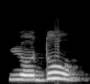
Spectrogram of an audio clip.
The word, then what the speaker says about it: le dos: فلو دو أيضا كنكتبوه بإس آخر الكلمة ولكن ما كنطقوهاش، le dos.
